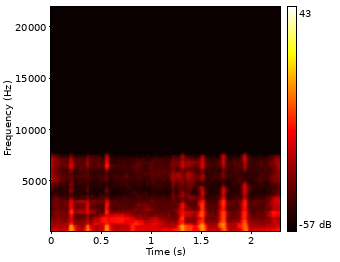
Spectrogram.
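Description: A young child's high-pitched voice in short squeaky bursts, with a longer gliding note in the middle.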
